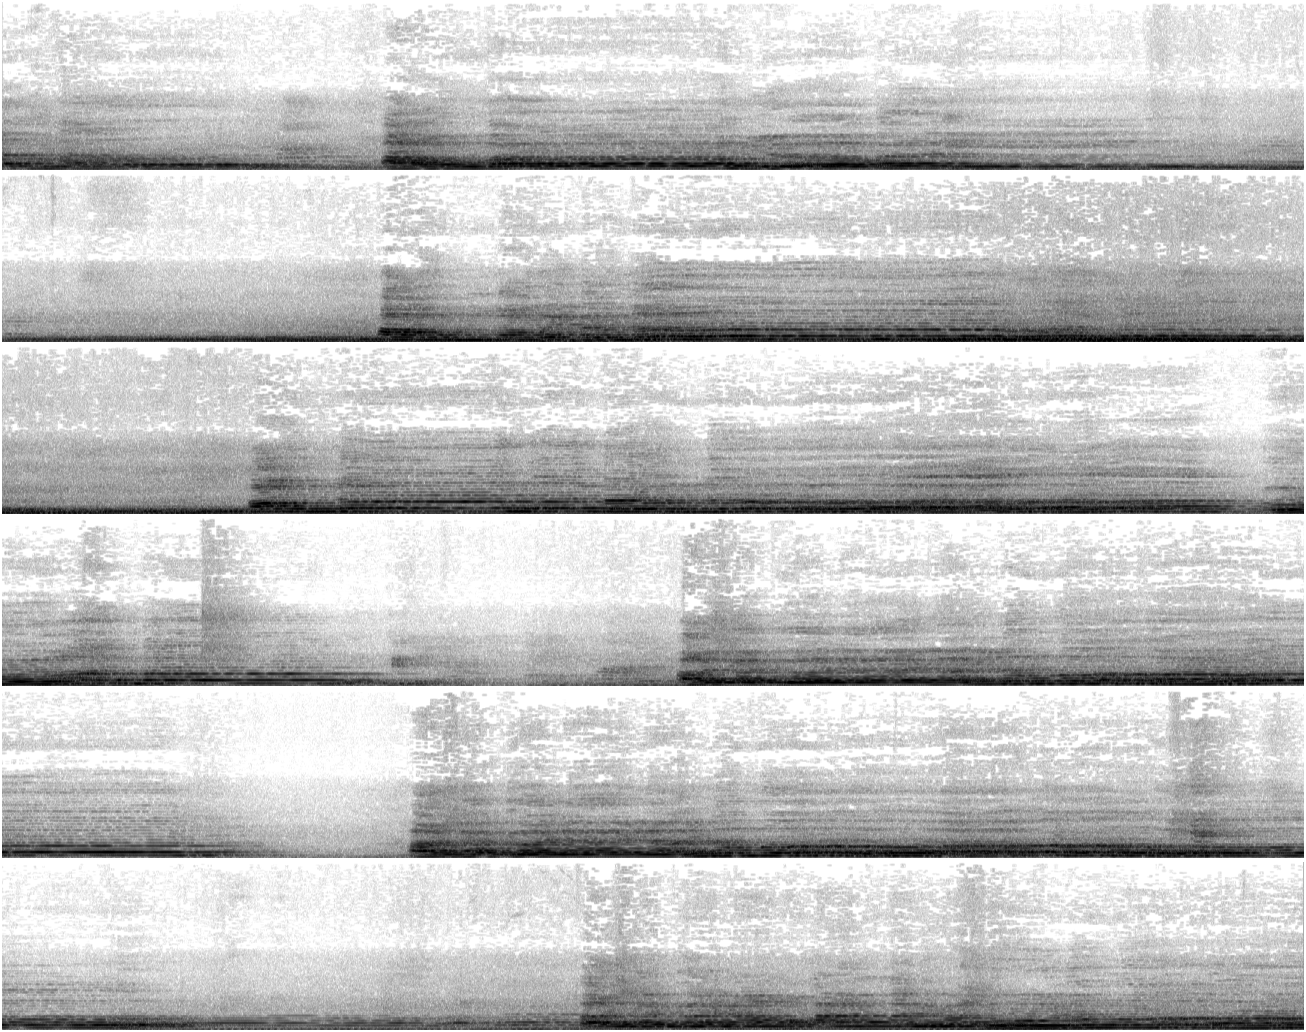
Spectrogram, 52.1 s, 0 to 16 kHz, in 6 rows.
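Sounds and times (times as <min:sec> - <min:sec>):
man chanting into a microphone: 0:00.0 - 0:52.0.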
